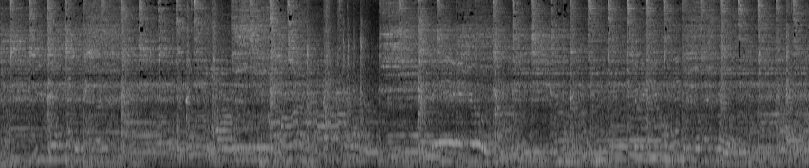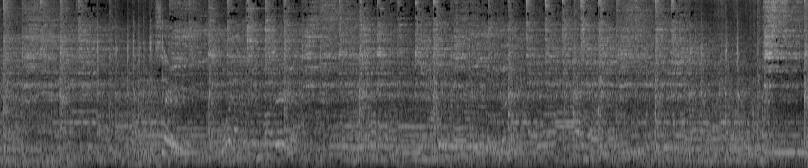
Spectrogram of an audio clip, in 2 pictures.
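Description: Live rock music: an electric guitar played through stacked amplifiers, with bending lead notes, over a full drum kit with cymbals, loud and continuous.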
